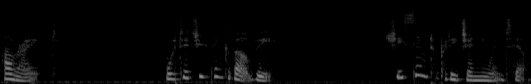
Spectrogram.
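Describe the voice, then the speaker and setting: Woman putting on a dry, slow-talking young male detective. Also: a little high, very animated, slightly rough, heavily acted. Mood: dry, measured. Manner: dry, deliberate, matter-of-fact. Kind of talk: amateur roleplay audio drama.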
